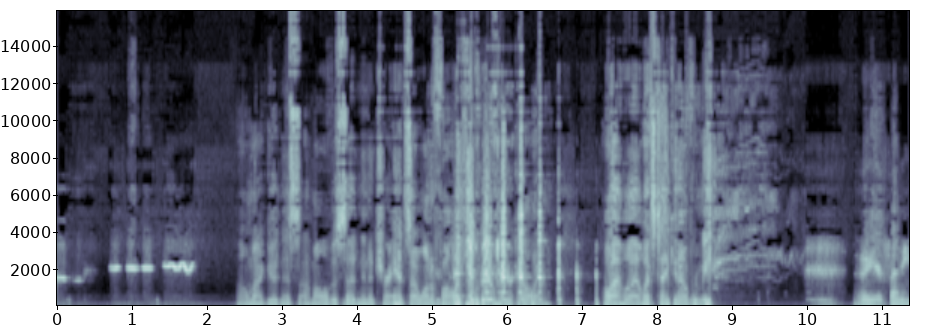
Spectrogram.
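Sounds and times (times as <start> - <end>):
person whistling a tune: 0.0 - 1.8
faint low hum: 0.0 - 11.3
speech: 2.4 - 6.7, 7.3 - 8.9, 10.7 - 11.3
laughter: 4.9 - 10.4.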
